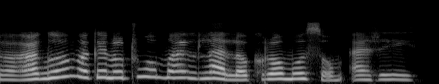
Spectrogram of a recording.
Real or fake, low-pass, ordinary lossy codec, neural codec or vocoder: fake; 7.2 kHz; none; codec, 16 kHz, about 1 kbps, DyCAST, with the encoder's durations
